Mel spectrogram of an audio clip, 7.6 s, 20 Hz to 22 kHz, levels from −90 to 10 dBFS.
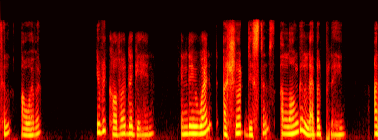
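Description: Speech over a call path, and it has three separate problems. From 1.23 to 1.60 s there's repeated packet loss with that choppy, robotic sound. It has a handful of holes, the longest about 69 ms, each papered over by stretching the previous sound, so roughly a third of that stretch is concealment. Then from 2.02 to 4.30 s a call bitrate drop kicks in. The audio gets coarse and watery, which fits the encoder being cut from around 32 kbps to 10 kbps, and the top end closes in from 12 kHz to 8 kHz, so it turns audibly duller for about two seconds. Right at the end, from 7.04 to 7.55 s, there's a jitter buffer speed-up. The receiver trims pitch-period-sized slices, around 70 ms in total, to drain excess delay, so the sound runs at 111% speed without changing pitch and comes across as rushed.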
